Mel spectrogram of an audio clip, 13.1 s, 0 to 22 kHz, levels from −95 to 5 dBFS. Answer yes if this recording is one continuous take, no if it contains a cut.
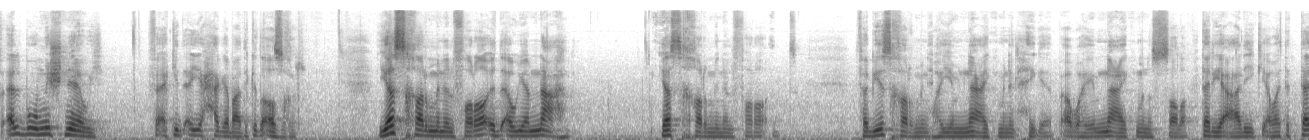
no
